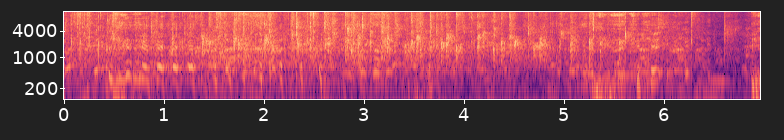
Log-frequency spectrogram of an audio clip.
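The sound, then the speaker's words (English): A crowd applauds steadily for several seconds, a dense wash of clapping hands with a few voices and light laughter mixed in, tapering slightly near the end. “You can clap.”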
